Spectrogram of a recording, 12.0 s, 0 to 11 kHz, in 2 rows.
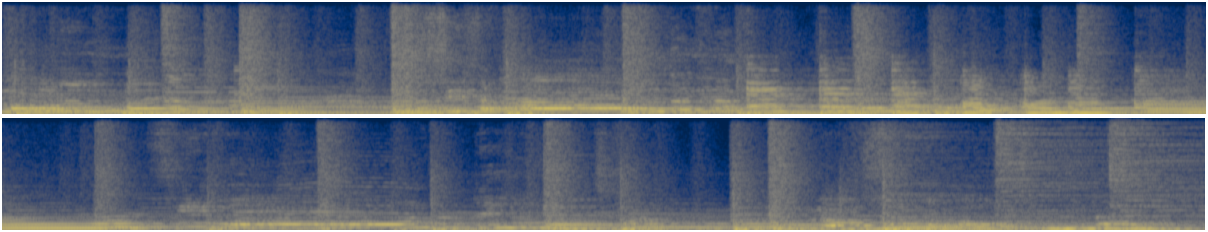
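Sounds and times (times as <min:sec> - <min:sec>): electric guitar: 0:00.0 - 0:12.0
live blues band music: 0:00.0 - 0:12.0.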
